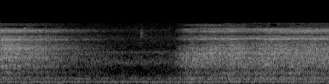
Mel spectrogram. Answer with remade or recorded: recorded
